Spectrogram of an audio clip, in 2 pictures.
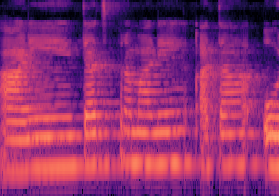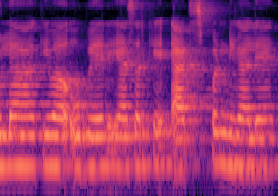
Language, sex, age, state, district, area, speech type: Marathi, female, 45-60, Maharashtra, Yavatmal, urban, spontaneous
